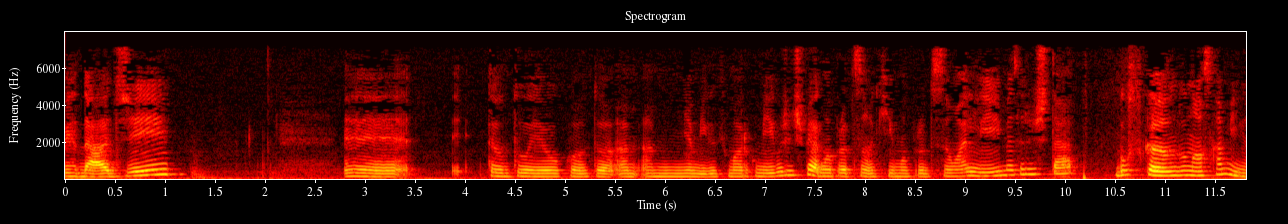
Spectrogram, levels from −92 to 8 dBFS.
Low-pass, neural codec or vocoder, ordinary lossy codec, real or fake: 7.2 kHz; none; MP3, 32 kbps; real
